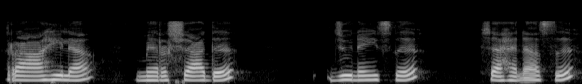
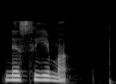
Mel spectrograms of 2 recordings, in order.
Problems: none marked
